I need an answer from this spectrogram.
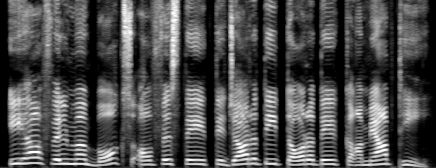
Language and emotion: Sindhi, neutral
